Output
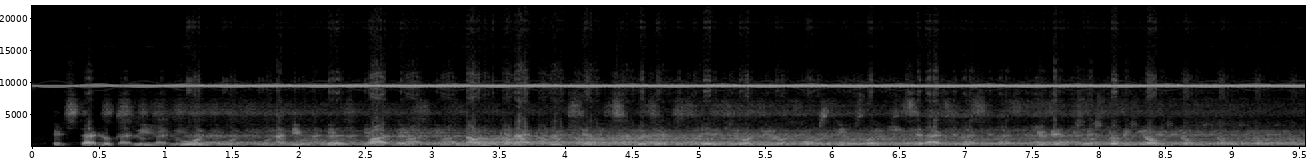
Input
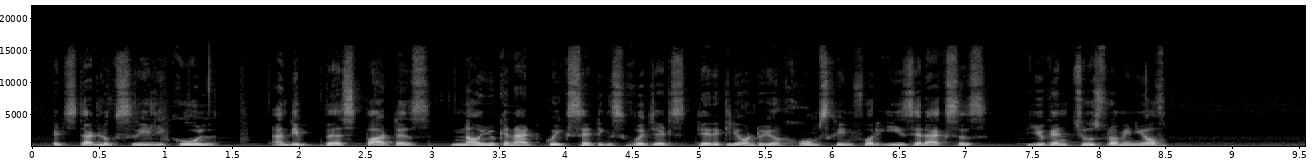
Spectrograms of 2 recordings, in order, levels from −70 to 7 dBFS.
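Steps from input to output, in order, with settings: HPF 580 Hz 12 dB/oct; treble ducked by the level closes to 2200 Hz, closed at -22 dBFS; whine 9500 Hz -31 dBFS; chorus 1.5 Hz, delay 19.5 ms, depth 4.6 ms; on a send: diffused feedback echo 0.961 s, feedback 59%, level -5.5 dB; on the sum: hard clip -19.5 dBFS, distortion -16 dB; lo-fi delay 0.268 s, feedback 80%, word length 9-bit, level -7.5 dB; gain -1 dB

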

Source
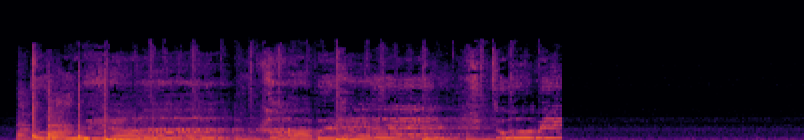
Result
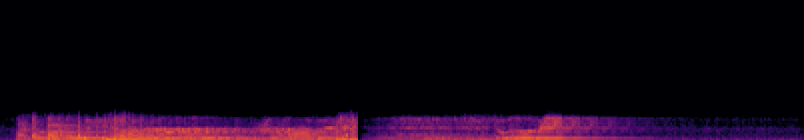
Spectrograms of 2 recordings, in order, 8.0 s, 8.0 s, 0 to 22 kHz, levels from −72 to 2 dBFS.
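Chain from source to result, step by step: monotone LPC vocoder at 8 kHz 220 Hz; 1.35–3.07 LPF 2700 Hz 24 dB/oct; feedback echo 0.184 s, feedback 60%, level -8.5 dB; 3.58–5.19 fade in; Doppler distortion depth 0.28 ms

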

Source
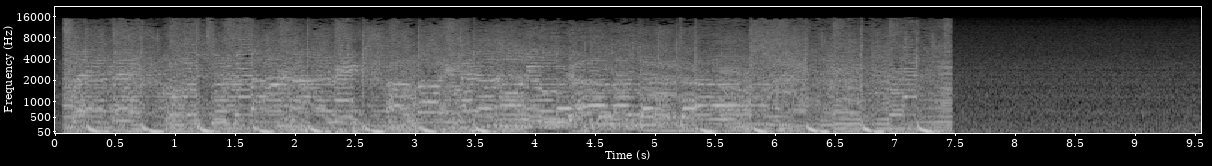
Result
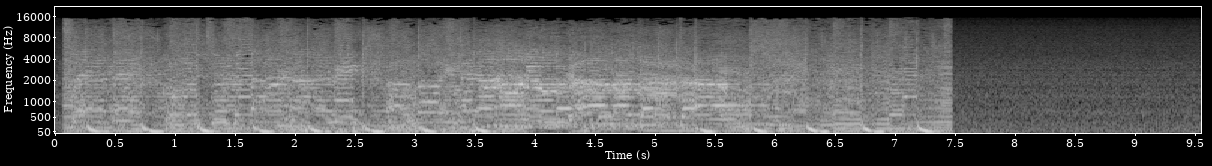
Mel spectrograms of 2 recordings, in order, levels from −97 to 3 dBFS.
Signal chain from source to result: 3.54–5.61 fifteen-band EQ 400 Hz -4 dB, 1600 Hz +11 dB, 4000 Hz +3 dB; gain +4 dB

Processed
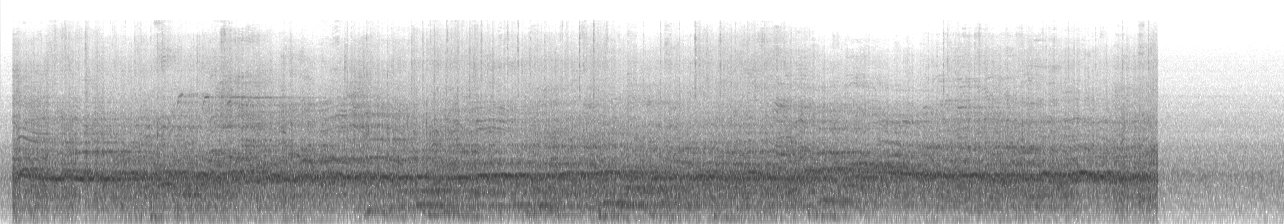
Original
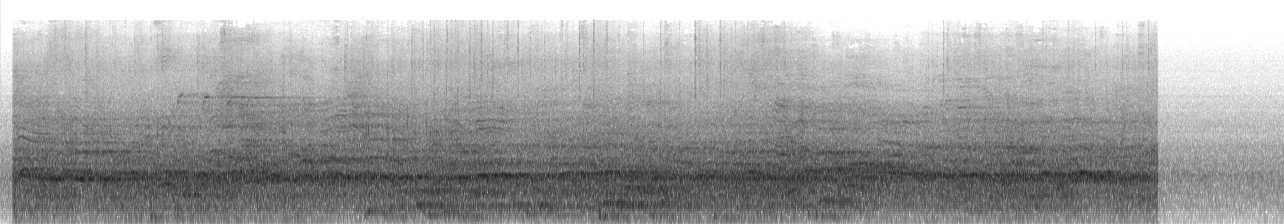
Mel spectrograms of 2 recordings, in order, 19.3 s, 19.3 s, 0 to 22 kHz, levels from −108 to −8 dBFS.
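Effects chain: limiter -26.5 dBFS, peak gain reduction 9.5 dB; gain -2.5 dB

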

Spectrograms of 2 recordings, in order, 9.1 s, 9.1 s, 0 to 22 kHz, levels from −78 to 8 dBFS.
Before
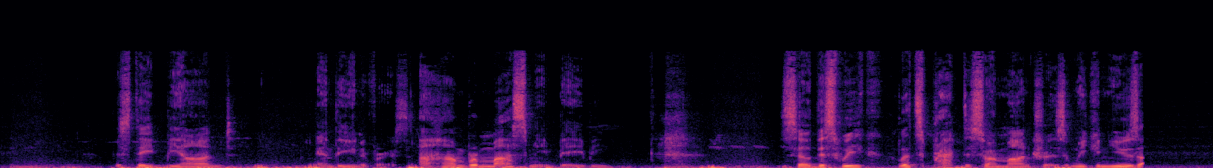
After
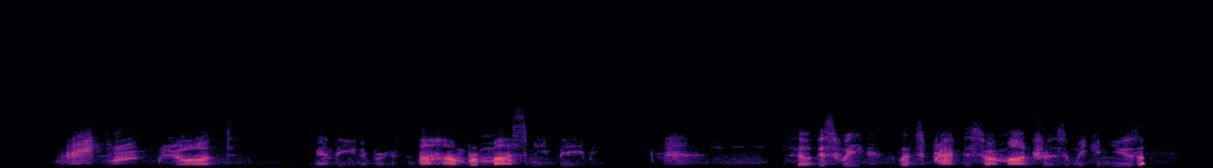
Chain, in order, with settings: tape start at the beginning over 1.65 s; Chebyshev high-pass 640 Hz, order 5; gate -56 dBFS, range -9 dB; Bessel low-pass 2300 Hz, order 6; low-pass opened by the level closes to 1600 Hz, open at -28 dBFS

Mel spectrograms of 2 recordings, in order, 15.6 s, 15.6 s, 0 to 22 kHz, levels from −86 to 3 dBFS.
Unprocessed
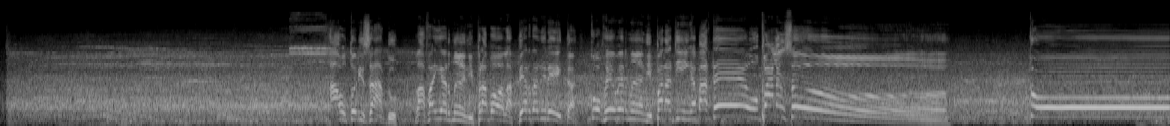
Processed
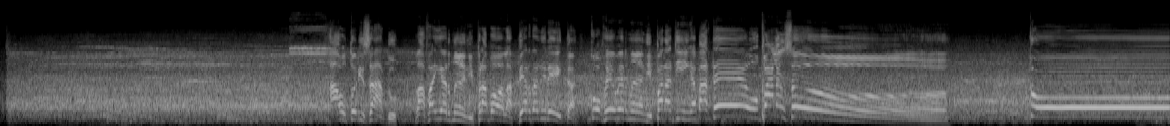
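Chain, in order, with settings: weighting filter A

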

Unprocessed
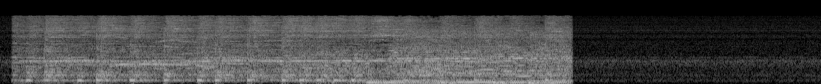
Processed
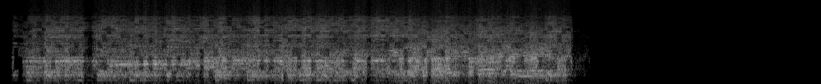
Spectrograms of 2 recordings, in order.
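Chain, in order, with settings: random spectral dropouts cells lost 23%; Bessel high-pass 470 Hz, order 4; high shelf 2800 Hz -11.5 dB; in parallel at -3.5 dB: companded quantiser 2-bit; on the sum: split-band echo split 720 Hz, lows 95 ms, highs 0.179 s, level -9 dB; upward expander 2.5:1, over -41 dBFS; gain -5.5 dB

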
